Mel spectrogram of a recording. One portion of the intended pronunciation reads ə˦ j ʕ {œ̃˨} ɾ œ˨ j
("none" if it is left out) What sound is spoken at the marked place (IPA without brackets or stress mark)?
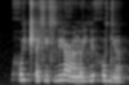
œ̃˨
